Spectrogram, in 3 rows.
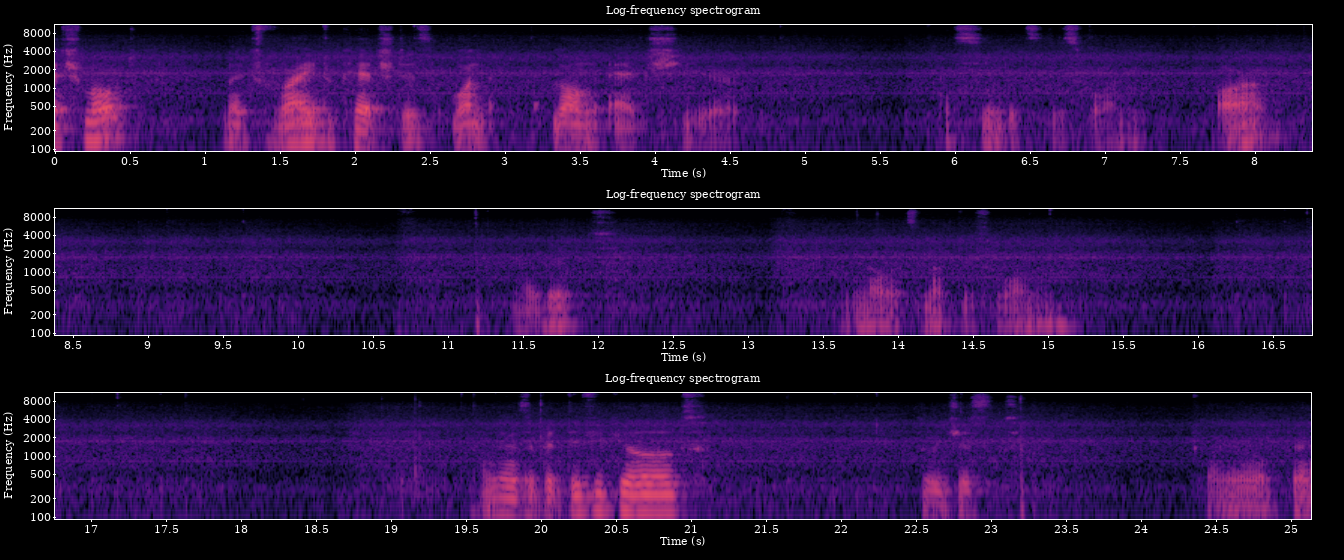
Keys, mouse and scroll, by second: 11.3 g, 15.0-19.6 drag, 19.6-21.7 middle drag, 21.7-23.4 drag, 23.3 g.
